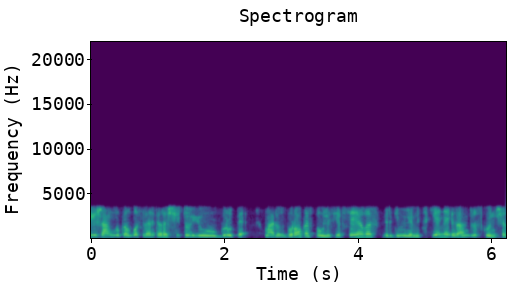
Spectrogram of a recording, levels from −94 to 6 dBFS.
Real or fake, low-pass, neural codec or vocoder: fake; 3.6 kHz; codec, 44.1 kHz, 7.8 kbps, DAC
